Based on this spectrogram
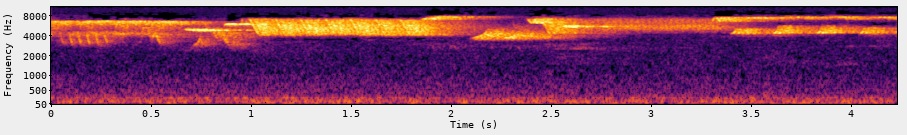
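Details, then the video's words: Early spring morning in a bluebell wood, south of England: continuous high, sweet, ringing warbles and sustained trills fill the air, blending several singers with little pause. "Birdsong and bluebells in the morning sun"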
